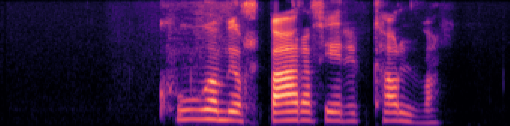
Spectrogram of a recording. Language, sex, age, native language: Icelandic, female, 40-49, Icelandic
